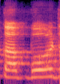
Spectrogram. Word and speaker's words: cupboard: Ma'am, I can help my mother in folding clothes, giving things from cupboard and fridge, etc. Cupboard, cupboard, cupboard. P is silent.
